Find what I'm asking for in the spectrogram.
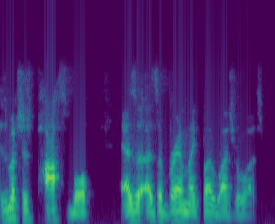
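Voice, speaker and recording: Talking at a fairly quick pace with an American accent, a man shows ordinary pitch variation. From US Midwest, St. Louis, Missouri. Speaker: digital marketing consultant. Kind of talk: online presentation. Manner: casual, with many fillers.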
